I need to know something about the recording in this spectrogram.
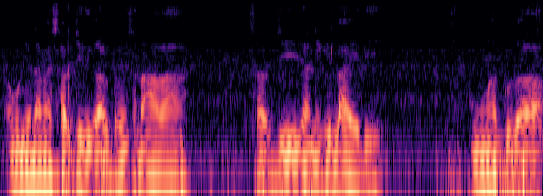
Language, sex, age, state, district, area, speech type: Dogri, male, 30-45, Jammu and Kashmir, Jammu, rural, spontaneous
